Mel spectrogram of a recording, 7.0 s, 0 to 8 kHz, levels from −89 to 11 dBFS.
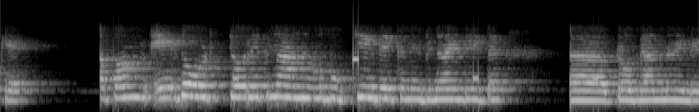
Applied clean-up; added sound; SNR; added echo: none; Stream; 19 dB; reverberation time 0.7 s.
